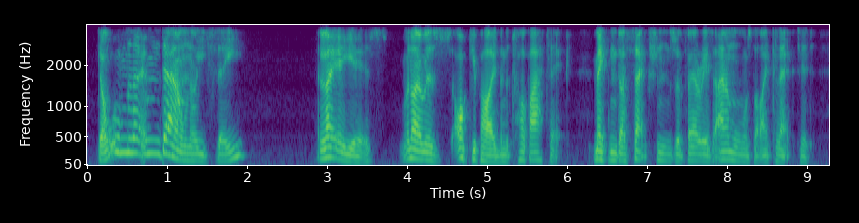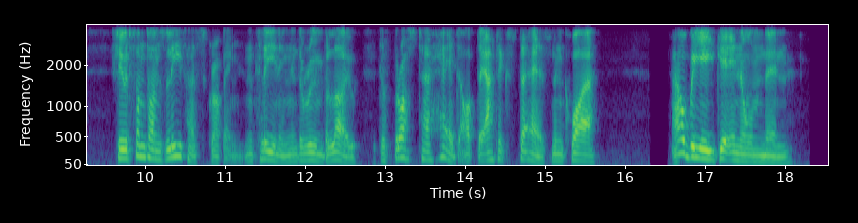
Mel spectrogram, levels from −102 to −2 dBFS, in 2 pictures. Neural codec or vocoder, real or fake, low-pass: codec, 16 kHz, 16 kbps, FunCodec, trained on Chinese and English, 50 frames a second; fake; 3.6 kHz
